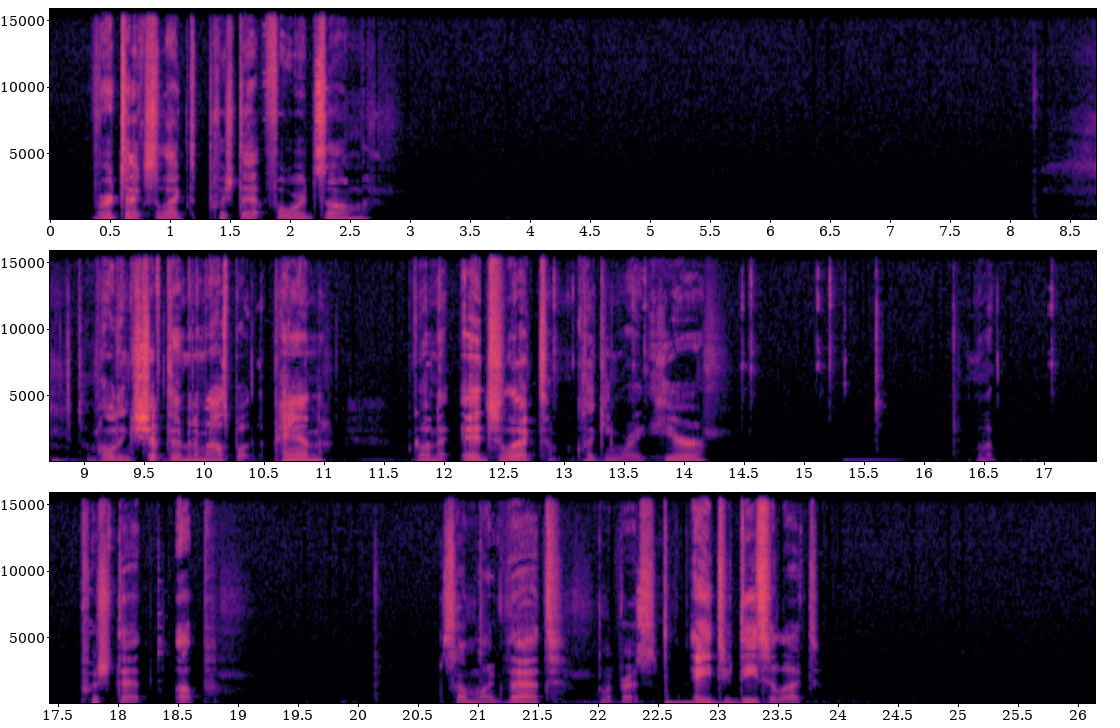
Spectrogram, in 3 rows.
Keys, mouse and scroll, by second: 0.8 click, 2.2 middle click, 8.9 shift+middle click, 9.9 middle click, 11.8 click, 12.0 click, 12.8 click, 12.9 click, 13.6 shift+click, 13.7 shift+click, 14.4 shift+click, 14.5 shift+click, 15.1 shift+click, 15.2 shift+click, 15.6 middle click, 17.0 click, 18.3 middle click, 21.0 shift+middle click, 22.5 a.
